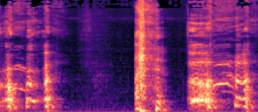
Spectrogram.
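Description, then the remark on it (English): A person imitates coughing with a few quick rough bursts, a pause, then a longer burst of fake coughs, fairly loud. “All you're going to hear is us coughing in the background.”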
